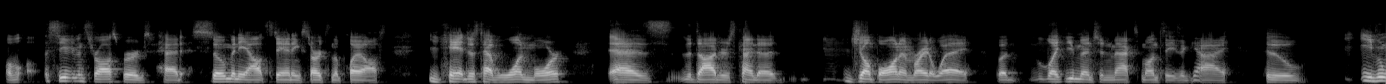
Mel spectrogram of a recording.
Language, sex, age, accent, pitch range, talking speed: English, male, 20-39, American, 105-120 Hz, 160 wpm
